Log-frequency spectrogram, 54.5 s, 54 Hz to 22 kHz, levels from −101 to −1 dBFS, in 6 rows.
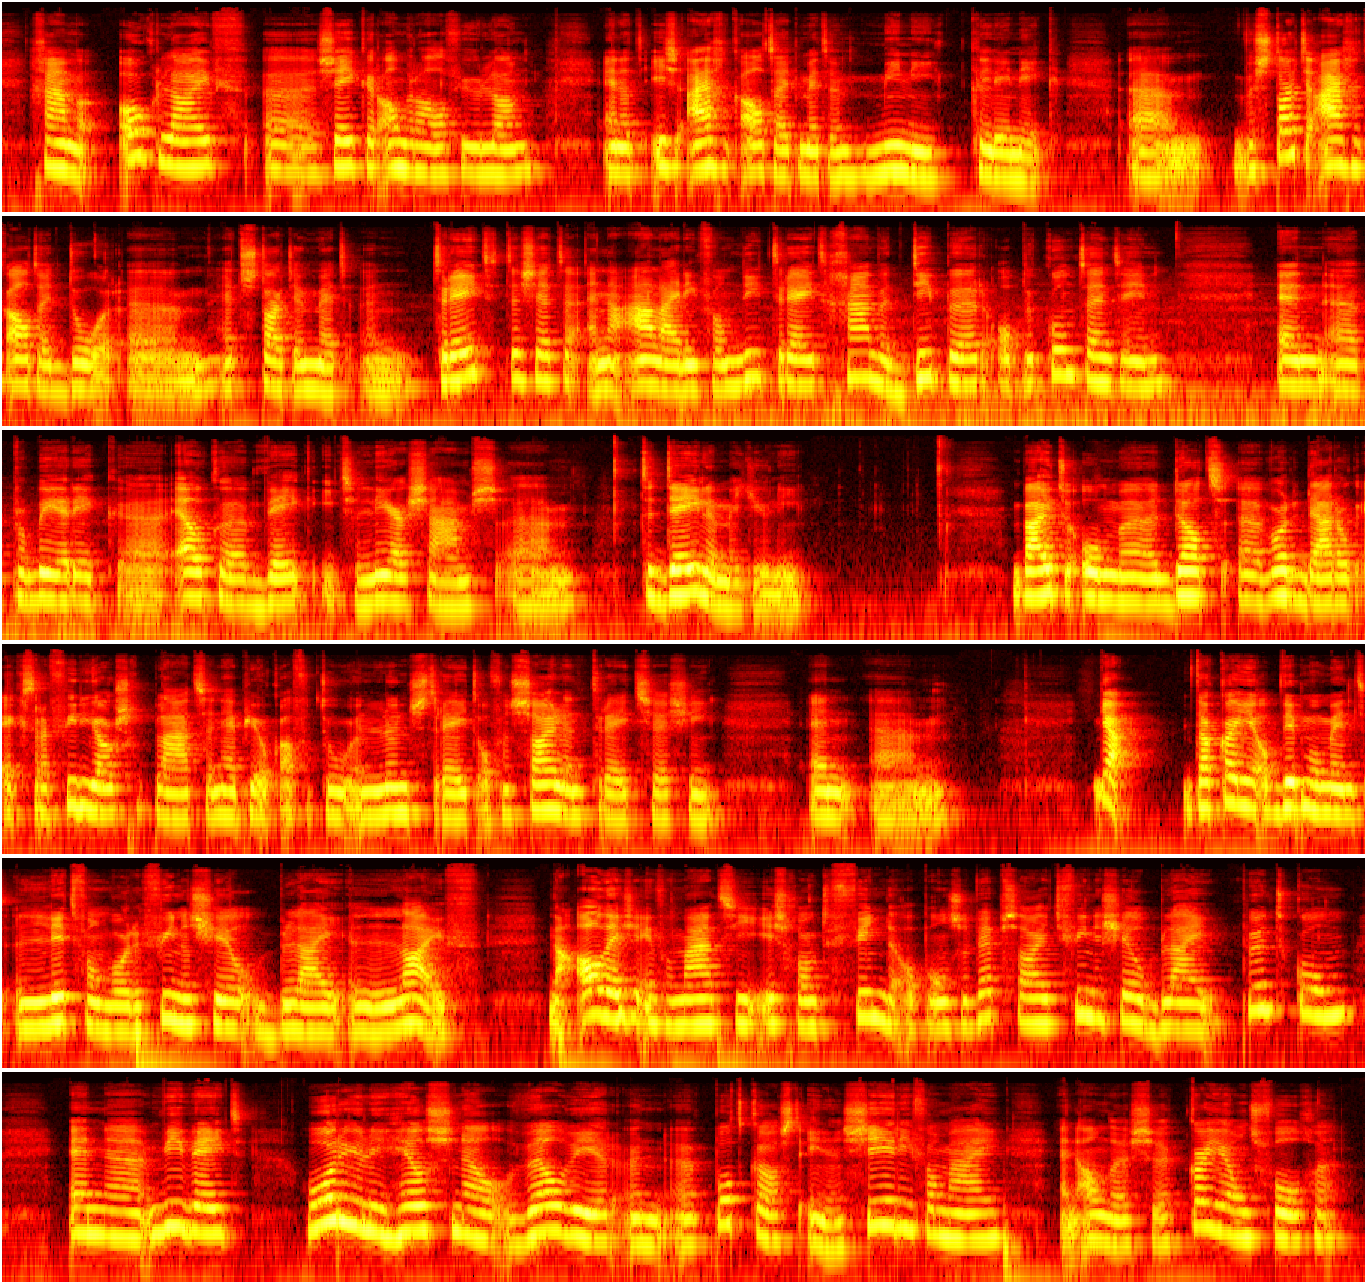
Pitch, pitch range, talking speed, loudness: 185 Hz, 165-205 Hz, 150 wpm, -26 LUFS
